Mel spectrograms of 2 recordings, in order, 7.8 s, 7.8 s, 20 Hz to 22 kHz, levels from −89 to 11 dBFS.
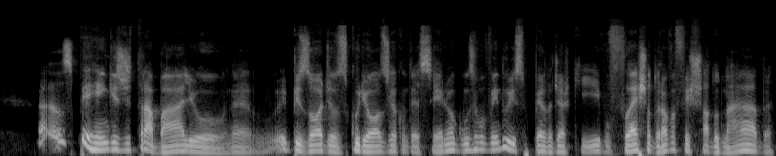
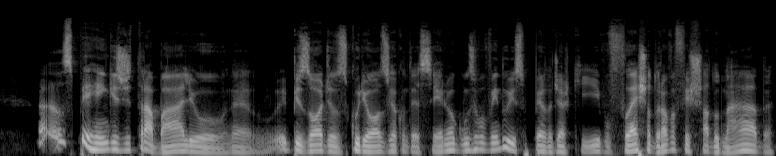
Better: second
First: garbled, watery; slightly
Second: none

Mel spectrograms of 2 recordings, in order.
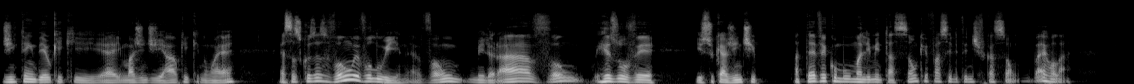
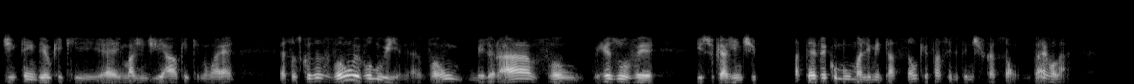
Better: first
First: none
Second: phone-call audio; poor line; nothing above 3.5 kHz

